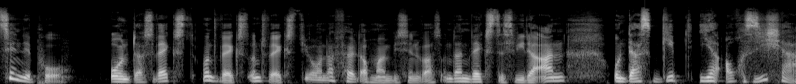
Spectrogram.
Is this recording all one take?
yes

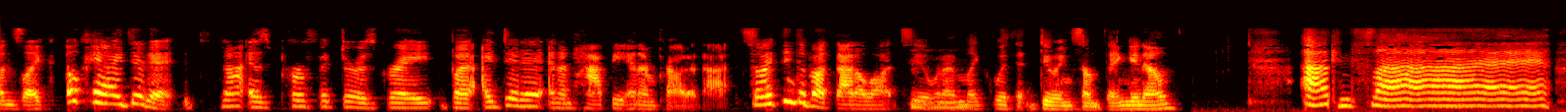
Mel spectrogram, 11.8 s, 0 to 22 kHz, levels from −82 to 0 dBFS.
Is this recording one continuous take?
no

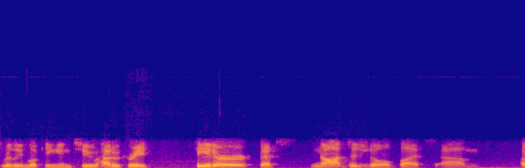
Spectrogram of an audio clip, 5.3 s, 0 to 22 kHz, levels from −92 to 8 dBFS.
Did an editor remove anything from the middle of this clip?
no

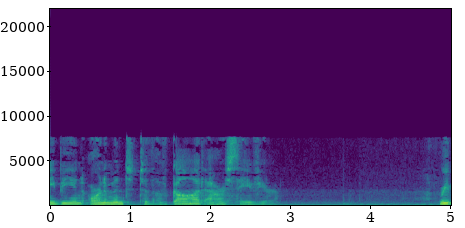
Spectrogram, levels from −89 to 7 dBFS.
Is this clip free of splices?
no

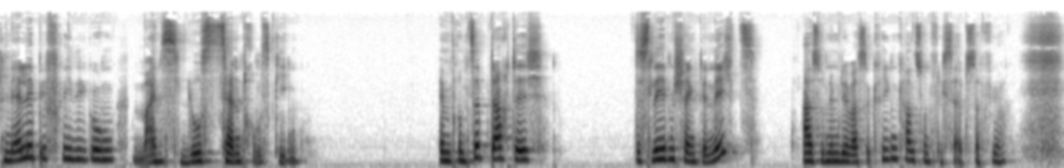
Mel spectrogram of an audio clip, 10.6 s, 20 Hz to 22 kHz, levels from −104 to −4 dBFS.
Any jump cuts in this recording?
yes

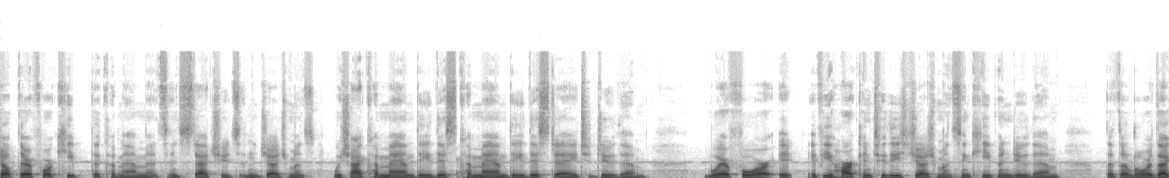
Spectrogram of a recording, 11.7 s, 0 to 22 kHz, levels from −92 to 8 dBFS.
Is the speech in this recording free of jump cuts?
no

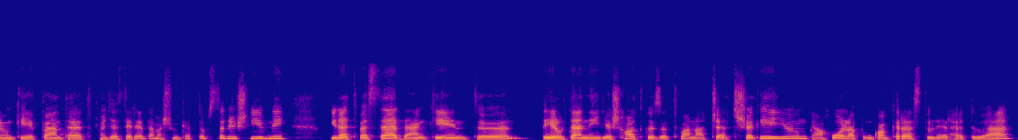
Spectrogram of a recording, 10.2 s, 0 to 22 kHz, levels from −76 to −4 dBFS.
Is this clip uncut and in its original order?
no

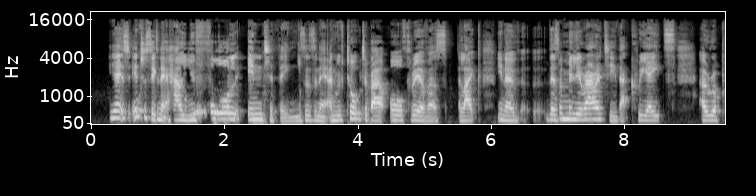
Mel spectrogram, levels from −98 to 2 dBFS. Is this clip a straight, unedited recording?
no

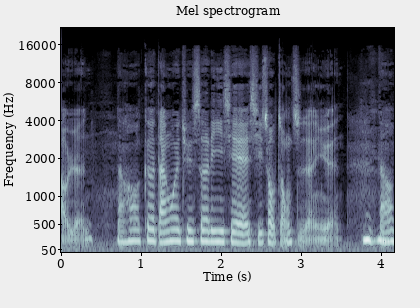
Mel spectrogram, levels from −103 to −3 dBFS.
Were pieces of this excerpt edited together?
no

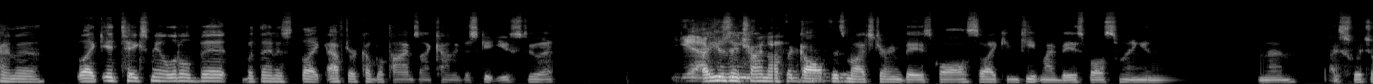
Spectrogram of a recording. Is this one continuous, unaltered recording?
yes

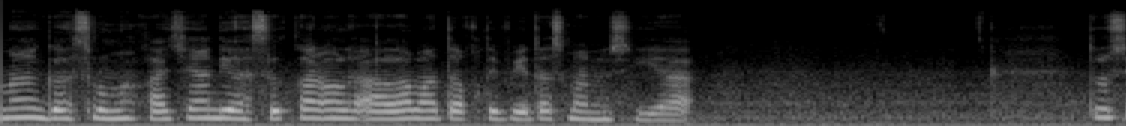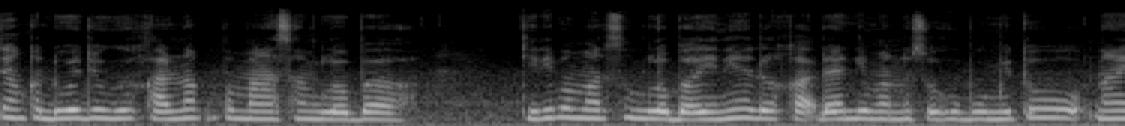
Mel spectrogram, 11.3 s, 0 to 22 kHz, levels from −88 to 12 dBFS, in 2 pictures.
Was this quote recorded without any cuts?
yes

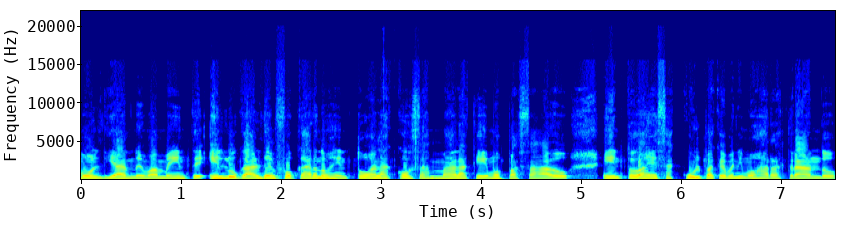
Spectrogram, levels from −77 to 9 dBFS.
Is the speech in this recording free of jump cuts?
yes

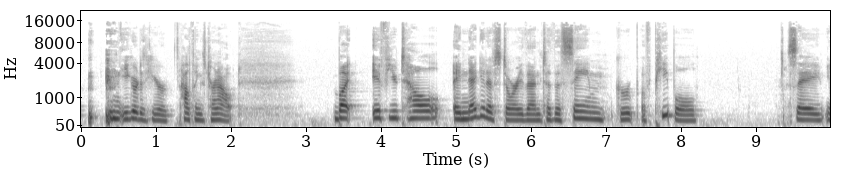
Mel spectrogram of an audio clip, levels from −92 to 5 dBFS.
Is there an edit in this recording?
yes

